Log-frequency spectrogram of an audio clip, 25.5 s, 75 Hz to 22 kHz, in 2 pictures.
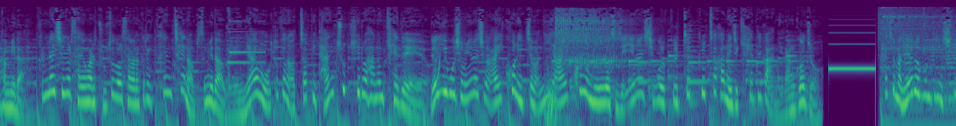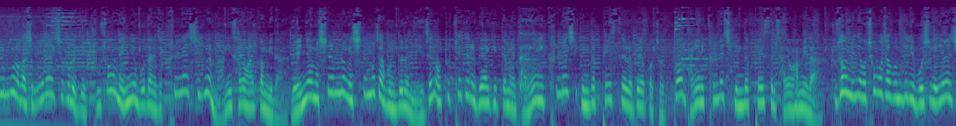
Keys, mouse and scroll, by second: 7.9 click, 8.4 click, 8.8 click, 9.0 click, 9.3 click, 9.5 right click.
